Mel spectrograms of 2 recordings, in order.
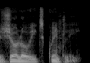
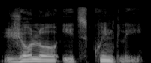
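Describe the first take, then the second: First: The word is said at normal speed. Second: The word is said slowly.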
